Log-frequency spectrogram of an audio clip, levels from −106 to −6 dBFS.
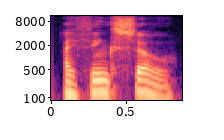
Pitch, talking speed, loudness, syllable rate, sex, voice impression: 120 Hz, 205 wpm, -16 LUFS, 4.4 syllables/s, male, masculine, adult-like, slightly thin, relaxed, slightly soft, clear, slightly nasal, cool, refreshing, friendly, reassuring, lively, kind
